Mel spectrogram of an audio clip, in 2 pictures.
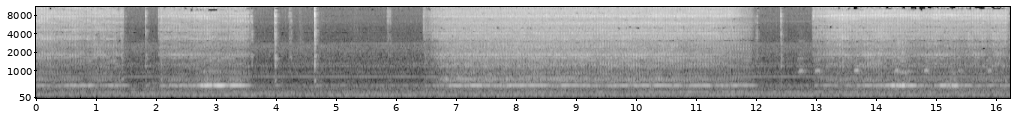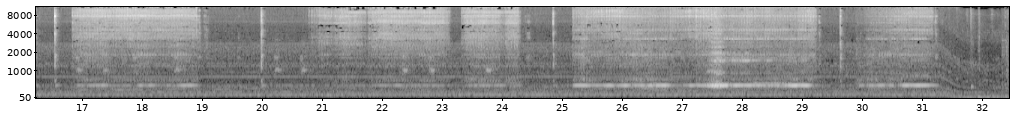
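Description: Wood lathe running with a steady hum while a turning tool cuts a tenon into the base of a spinning California pepper wood blank. The cutting comes and goes in passes several seconds long, a rough scraping with shavings coming off, louder near the end.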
